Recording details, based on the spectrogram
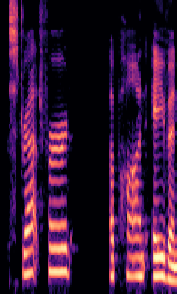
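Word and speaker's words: Stratford-upon-Avon: of forgiveness Jeff is with us today from Stratford upon Avon did I pronounce that right you did and you're in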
